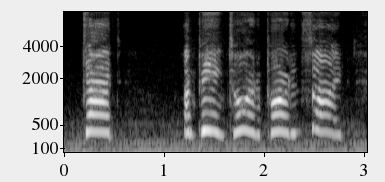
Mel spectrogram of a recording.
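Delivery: very high, small, wounded little voice. Retelling a movie scene, the speaker does Ren's little mock-hurt voice to his dad. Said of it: "it's his little, like, hurt voice".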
